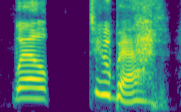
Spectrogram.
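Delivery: mock-indifferent, drawn-out shrug in the voice; dismissive quote. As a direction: brush it off with a dismissive "well, too bad". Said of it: "I'm like".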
